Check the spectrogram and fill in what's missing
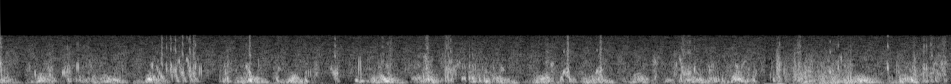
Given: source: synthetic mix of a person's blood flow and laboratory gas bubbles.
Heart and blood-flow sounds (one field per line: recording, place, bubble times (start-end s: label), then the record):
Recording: Doppler ultrasound of blood flow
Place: precordium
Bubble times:
0.00-0.10 s: bubbles
0.26-0.98 s: bubbles
1.11-1.26 s: bubbles
1.49-2.05 s: bubbles
2.18-2.62 s: bubbles
2.72-2.82 s: bubbles
3.02-3.22 s: bubbles
3.28-3.42 s: bubbles
3.54-3.98 s: bubbles
4.12-4.38 s: bubbles
4.42-5.06 s: bubbles
5.40-5.75 s: bubbles
5.83-6.13 s: bubbles
6.16-6.39 s: bubbles
6.52-6.59 s: bubbles
6.73-7.60 s: bubbles
7.69-8.06 s: bubbles
8.12-8.55 s: bubbles
8.85-9.52 s: bubbles
From the record:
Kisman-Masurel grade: 342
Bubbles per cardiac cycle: rolling drumbeat, 9 or more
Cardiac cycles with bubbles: 100%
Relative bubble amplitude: moderate (0.250 to 0.450)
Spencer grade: 3 (all of the cardiac periods contain showers or single bubble signals, but not dominating or overriding the cardiac motion signals)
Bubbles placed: anywhere in the cardiac cycle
